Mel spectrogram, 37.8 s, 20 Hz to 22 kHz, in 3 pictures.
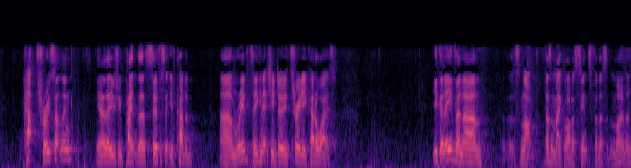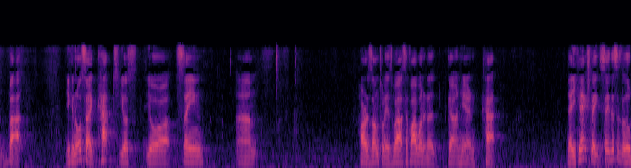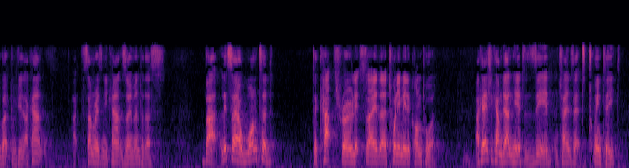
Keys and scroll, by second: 25.1 Home, 37.1-37.8 typing.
